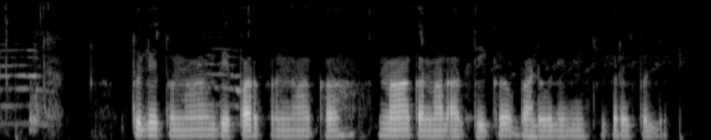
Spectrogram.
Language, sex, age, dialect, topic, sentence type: Marathi, male, 18-24, Northern Konkan, banking, statement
